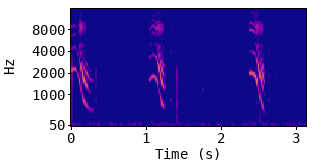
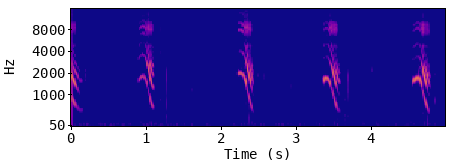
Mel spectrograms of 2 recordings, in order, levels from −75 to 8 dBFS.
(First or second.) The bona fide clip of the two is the first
